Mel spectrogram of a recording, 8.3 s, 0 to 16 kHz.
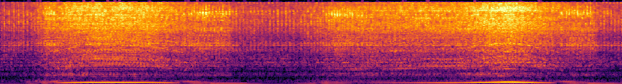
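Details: Toyota 4S-FE engine revved up and down twice: a light knock rides over the running and follows engine speed. Engine knock, cause unknown.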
